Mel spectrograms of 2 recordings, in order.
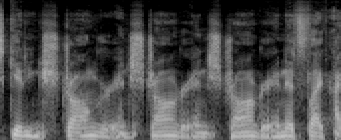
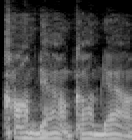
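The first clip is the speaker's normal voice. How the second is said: mild, restrained, held-back yell; 4 semitones higher than usual. Retelling holding a mad man and screaming in his ear: retelling a scream. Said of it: "I'm screaming in his ear".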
